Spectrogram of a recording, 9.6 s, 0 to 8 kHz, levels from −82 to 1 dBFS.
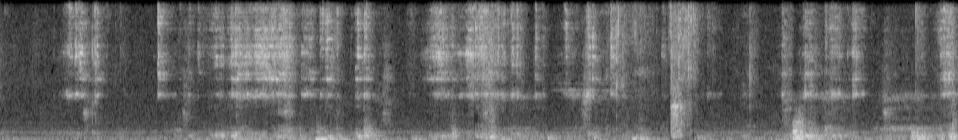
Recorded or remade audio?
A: recorded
